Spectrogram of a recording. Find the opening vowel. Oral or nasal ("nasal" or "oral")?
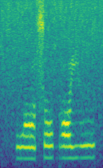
nasal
